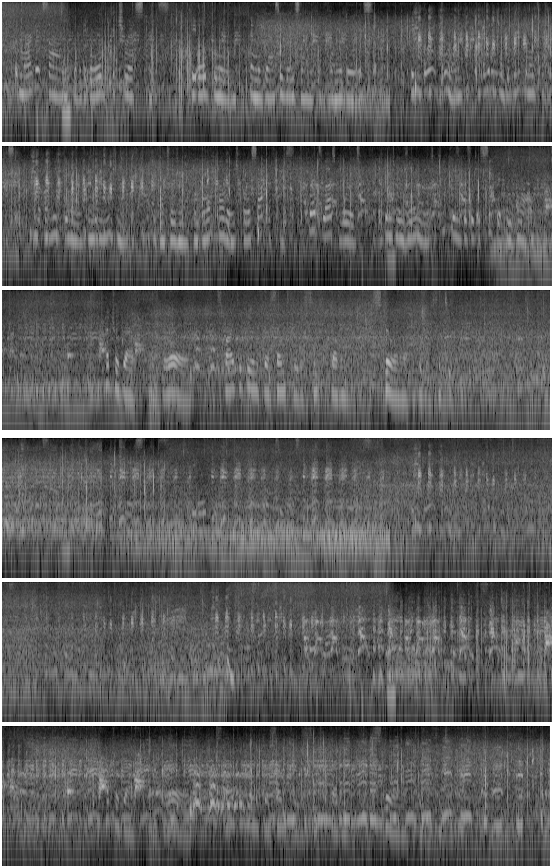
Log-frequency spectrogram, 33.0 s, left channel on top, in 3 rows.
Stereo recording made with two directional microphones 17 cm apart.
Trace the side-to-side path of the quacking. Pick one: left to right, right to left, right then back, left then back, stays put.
left then back.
